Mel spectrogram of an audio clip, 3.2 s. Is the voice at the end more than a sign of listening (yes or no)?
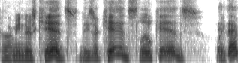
yes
